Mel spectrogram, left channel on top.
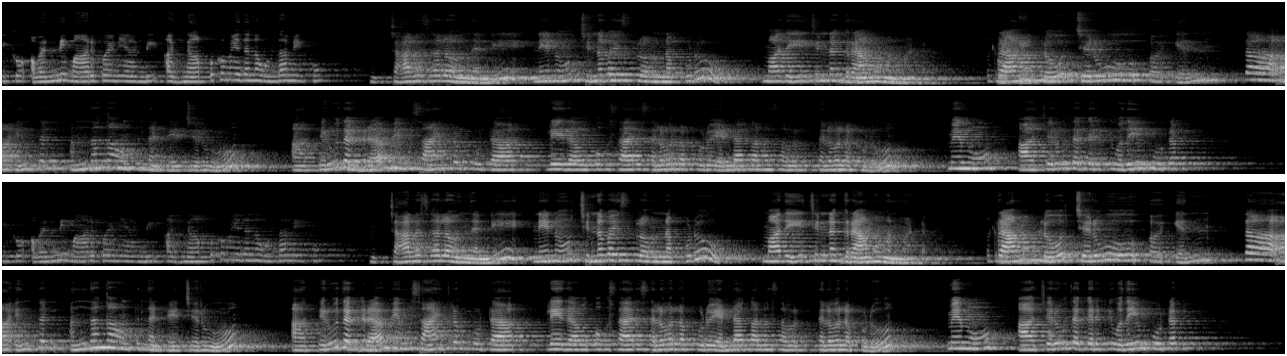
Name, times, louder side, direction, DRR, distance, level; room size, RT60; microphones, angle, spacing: voice 1, 0.0-3.2 9.9-10.5 16.3-16.7, left 4 dB, 65° left, 12 dB, 0.3 m, -29 dB
voice 2, 3.7-7.2 7.6-9.1 9.8-12.1 12.4-15.2 15.7-18.0 18.3-21.7 22.3-22.7 23.0-24.6, right 1 dB, 55° right, 6 dB, 0.6 m, -23 dB
6.5 x 3.1 x 5.1 m, 1.5 s
head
